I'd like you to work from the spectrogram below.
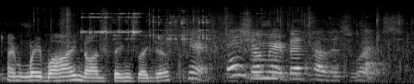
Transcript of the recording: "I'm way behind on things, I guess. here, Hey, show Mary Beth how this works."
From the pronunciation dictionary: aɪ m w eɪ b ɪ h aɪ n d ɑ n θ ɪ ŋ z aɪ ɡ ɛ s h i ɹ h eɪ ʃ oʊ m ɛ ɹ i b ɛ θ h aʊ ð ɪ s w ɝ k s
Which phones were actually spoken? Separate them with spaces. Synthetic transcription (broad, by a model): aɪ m w eɪ b ɪ h aɪ n d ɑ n θ ɪ ŋ z aɪ ɡ ɛ s h i ɹ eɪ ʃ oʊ m ɛ ɹ i b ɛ t h aʊ ð ɪ s w ɝ k s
